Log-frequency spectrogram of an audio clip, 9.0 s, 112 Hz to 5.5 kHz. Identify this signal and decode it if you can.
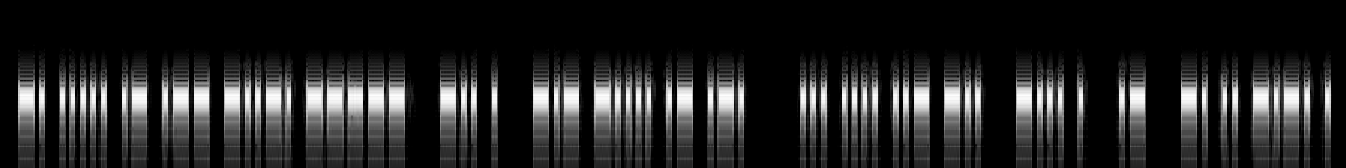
Morse code, heard as a keyed tone, about 35 wpm, 570 Hz. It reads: N5AW/0 DE K6AR SHUD BE A NICE
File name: QSO312 35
